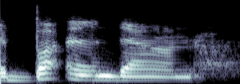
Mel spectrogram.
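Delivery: put-on English accent. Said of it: "are you doing, like, an English accent now?".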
